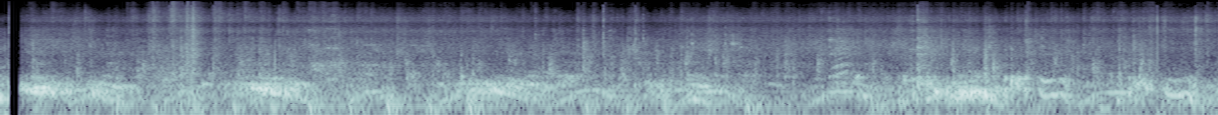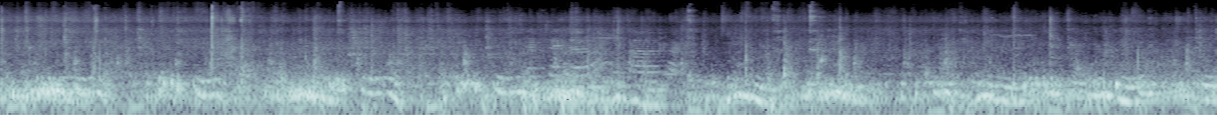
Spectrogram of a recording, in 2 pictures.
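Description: Imported-bloodline pigeons coo steadily throughout at a pigeon farm, several birds overlapping in low, rolling calls that stay close and moderately loud, with faint voices in the background.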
